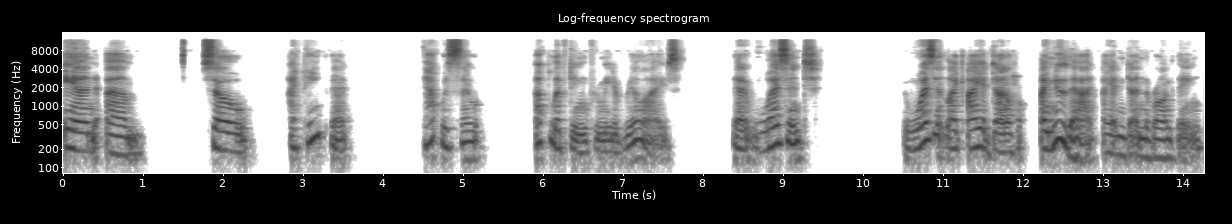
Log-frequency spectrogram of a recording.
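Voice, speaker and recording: A woman speaks at a very slow pace. Her words are split by long, frequent pauses. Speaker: author, birth mother. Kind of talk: interview answer.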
